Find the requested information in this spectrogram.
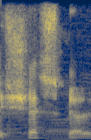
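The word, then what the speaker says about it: Šeško: How do you pronounce Cesco? Well, I say I say Ces Cesco, but the commentators seem to say Shesco, don't they?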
